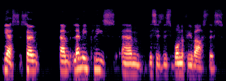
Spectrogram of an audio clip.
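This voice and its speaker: A man answers questions after his lecture on an online symposium. He talks in a thoughtful, appreciative way at a mid-range pitch, and he thanks the people who ask. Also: lively intonation, normal speed, husky. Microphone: video call.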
